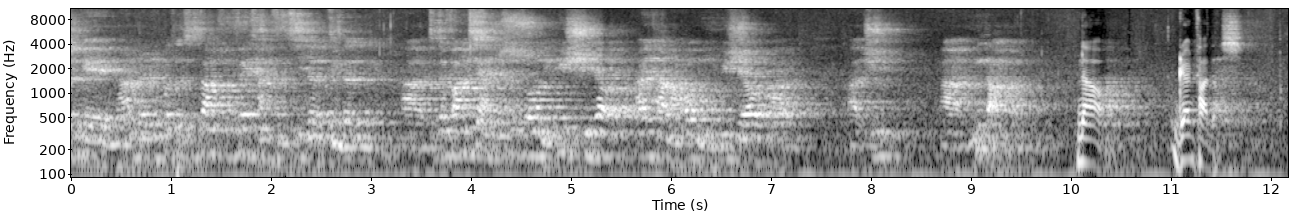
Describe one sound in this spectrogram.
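A middle-aged man speaks calmly into a microphone in a room with a slight echo.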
